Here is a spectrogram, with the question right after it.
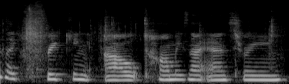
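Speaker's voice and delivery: usual speaking voice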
